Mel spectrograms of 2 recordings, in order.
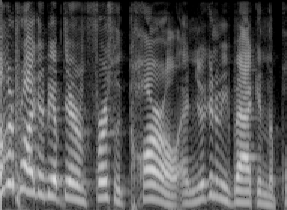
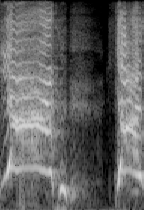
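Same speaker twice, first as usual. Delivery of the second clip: very high, loud, starstruck gushing freak-out; 6 dB louder than usual. Retelling a woman's reaction on hearing he'll film The Boys: imitating her flipping out. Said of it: "And she like flips out".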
